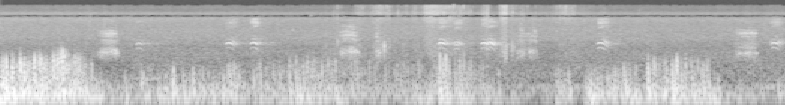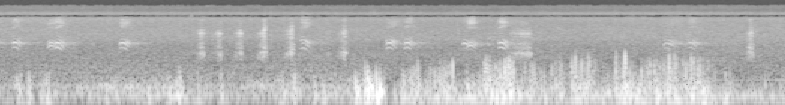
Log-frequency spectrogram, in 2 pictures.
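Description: Short, high bird calls, many in quick pairs, scattered throughout, over a low rumble on the microphone that is loudest at the start and again about fifteen seconds in.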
